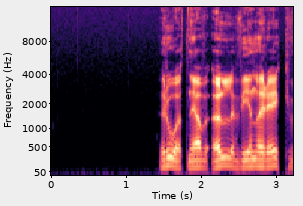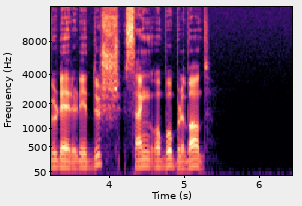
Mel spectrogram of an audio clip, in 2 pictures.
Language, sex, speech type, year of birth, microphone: Norwegian, male, read, 1985, Sennheiser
